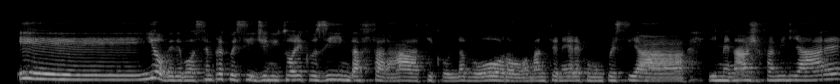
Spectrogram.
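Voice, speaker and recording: A woman speaks at a medium pitch and a fairly slow pace. Her intonation is fairly even. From northern Italy, Piedmont (Canavese). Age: 40s. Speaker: cancer survivor, cyclist and author. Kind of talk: personal testimony. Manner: hesitant, with fillers.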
